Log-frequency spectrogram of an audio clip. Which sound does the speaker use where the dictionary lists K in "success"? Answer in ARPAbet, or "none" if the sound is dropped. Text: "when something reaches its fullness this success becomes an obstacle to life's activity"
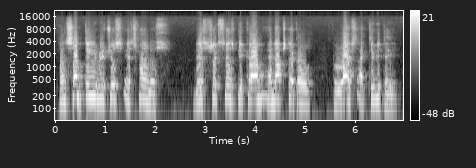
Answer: K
